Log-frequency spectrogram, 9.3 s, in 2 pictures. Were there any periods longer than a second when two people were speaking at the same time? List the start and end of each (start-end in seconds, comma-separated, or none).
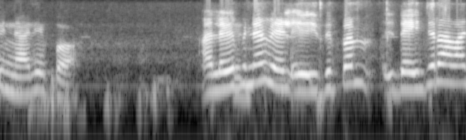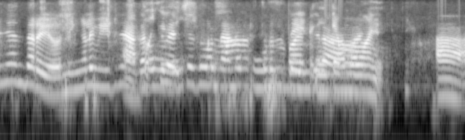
6.0-8.4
